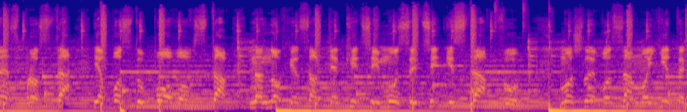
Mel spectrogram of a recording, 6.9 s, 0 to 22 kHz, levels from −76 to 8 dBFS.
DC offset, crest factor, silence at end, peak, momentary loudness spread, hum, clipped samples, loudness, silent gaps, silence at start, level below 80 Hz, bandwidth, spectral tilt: under 0.1%; 14 dB; 0 s; -2 dBFS; 4 LU; none; under 0.1%; -16 LUFS; none; 0 s; -20 dBFS; 20 kHz; -3 dB/octave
